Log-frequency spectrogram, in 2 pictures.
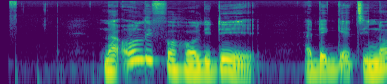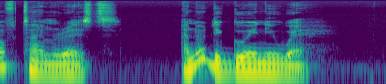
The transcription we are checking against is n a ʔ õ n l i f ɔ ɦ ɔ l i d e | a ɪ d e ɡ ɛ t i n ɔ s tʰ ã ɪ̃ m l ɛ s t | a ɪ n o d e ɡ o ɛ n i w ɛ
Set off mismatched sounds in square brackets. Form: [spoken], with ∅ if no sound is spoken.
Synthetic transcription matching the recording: n a ʔ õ n l i f ɔ ɦ ɔ l i d e | a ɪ d e ɡ ɛ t i n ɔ [f] tʰ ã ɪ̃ m [ɹ] ɛ s t | a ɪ n o d e ɡ o ɛ n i w ɛ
